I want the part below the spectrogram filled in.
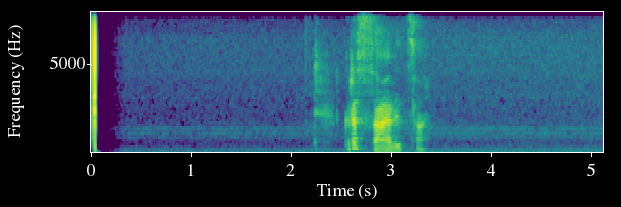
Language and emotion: Russian, positive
